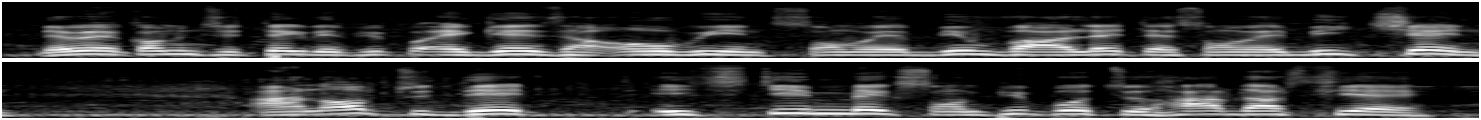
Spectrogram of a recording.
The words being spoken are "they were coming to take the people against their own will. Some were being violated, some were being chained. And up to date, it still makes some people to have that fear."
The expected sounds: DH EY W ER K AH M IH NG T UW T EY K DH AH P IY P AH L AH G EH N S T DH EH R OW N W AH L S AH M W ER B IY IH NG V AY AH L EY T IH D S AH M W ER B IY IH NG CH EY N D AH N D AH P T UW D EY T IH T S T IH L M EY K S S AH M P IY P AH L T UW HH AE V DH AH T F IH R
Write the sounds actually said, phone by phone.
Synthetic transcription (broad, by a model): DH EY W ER K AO M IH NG T UW T EY K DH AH P IY P AH L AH G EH N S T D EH OW N W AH N S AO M W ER B IY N V AY AH L EY T IH D S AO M W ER B IY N CH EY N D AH N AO P T UW D EY T IH T S T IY L M EY K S S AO M P IY P AH L T UW HH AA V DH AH T F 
